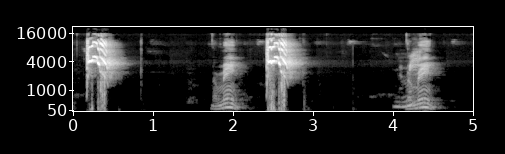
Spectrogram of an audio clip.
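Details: Pet ringneck parrot indoors alternates sharp high squawks with lower harmonic word-like syllables, four calls spaced about a second apart with silence between.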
